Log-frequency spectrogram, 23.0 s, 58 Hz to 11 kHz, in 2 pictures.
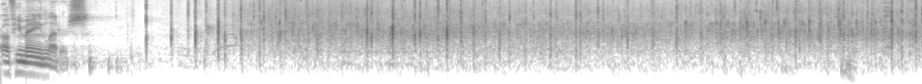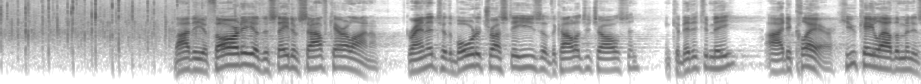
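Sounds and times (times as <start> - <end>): audience applause: 2.1 - 15.6.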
